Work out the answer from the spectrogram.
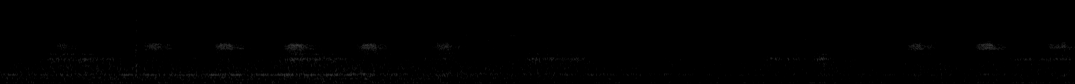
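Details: Nesting rose-ringed parakeets in February, a pair mating by the nest while the male feeds the female; a run of grating, screechy calls, brief pauses between bursts, jackdaws nearby and a low constant hum beneath.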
